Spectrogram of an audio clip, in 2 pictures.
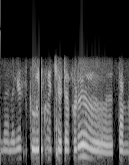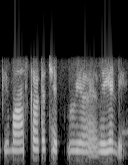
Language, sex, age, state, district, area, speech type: Telugu, female, 18-30, Andhra Pradesh, Anakapalli, urban, conversation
